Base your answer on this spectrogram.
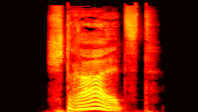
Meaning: second-person singular present of strahlen
- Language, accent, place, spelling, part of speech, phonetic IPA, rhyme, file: German, Germany, Berlin, strahlst, verb, [ʃtʁaːlst], -aːlst, De-strahlst.ogg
